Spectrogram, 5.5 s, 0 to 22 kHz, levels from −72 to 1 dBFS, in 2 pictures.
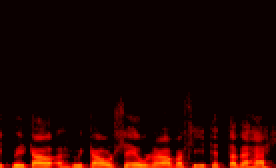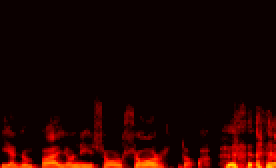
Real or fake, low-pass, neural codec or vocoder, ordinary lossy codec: fake; 19.8 kHz; autoencoder, 48 kHz, 128 numbers a frame, DAC-VAE, trained on Japanese speech; none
